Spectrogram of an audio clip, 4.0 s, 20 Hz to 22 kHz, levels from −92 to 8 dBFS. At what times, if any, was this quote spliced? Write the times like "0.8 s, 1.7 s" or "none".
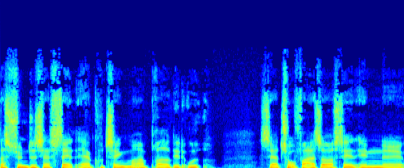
0.9 s, 1.7 s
